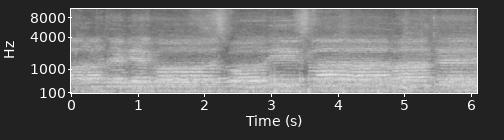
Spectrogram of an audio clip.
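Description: Orthodox liturgical chant: voices singing in sustained, held notes, in several phrases with short breaks between them.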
